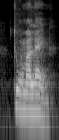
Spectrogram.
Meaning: 1. the silicate mineral tourmaline, in various colours 2. a transparent gem cut from it
- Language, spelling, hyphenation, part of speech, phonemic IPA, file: Dutch, toermalijn, toer‧ma‧lijn, noun, /ˌturmaˈlɛin/, Nl-toermalijn.ogg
